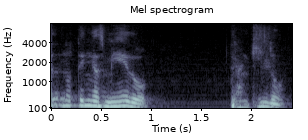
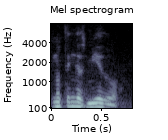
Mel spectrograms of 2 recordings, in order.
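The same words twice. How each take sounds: First: Softer, gentle reassurance; soft comforting answer; soothing calm. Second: Soft, calm comfort; quiet soothing words; gentle reassurance. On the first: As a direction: settle him down tenderly. God's calm reply to the worrier. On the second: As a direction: hush a frightened child. God soothing a fearful believer. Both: Acted.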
